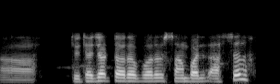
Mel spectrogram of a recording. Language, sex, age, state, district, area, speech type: Kashmiri, male, 18-30, Jammu and Kashmir, Pulwama, rural, conversation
